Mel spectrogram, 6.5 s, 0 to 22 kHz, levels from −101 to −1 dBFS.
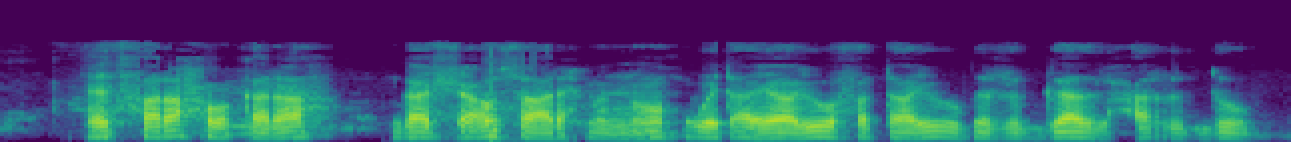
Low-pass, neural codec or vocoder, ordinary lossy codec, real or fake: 7.2 kHz; vocoder, 44.1 kHz, 80 mel bands, Vocos; AAC, 32 kbps; fake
